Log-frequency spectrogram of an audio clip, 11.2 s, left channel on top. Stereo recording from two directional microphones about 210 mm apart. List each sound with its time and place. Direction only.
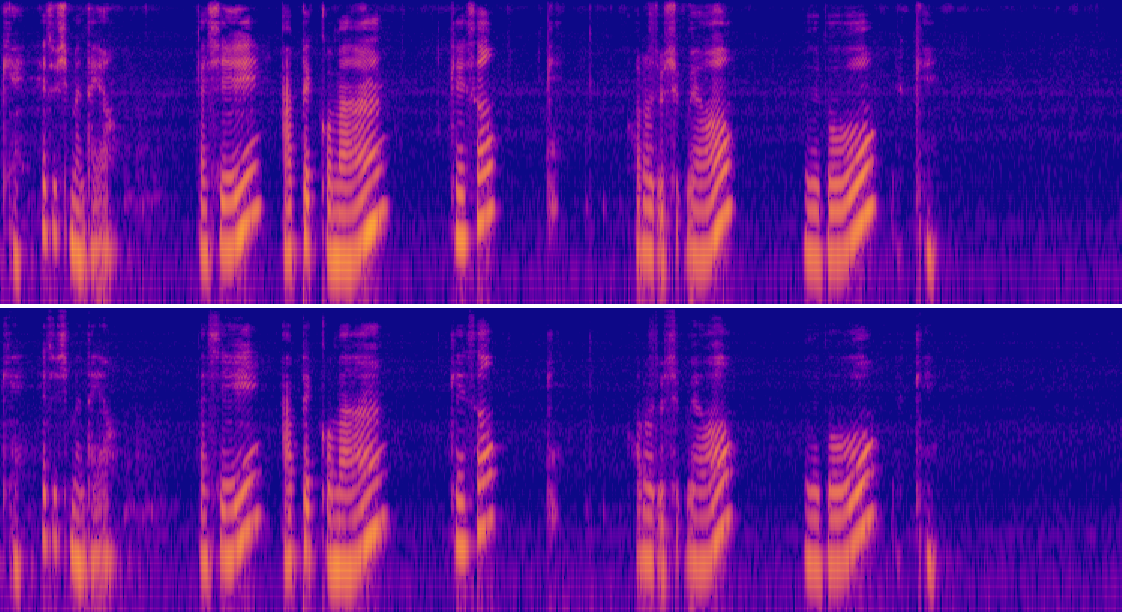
0.0 s speech: 35° left (ahead or behind)
6.3 s speech: 35° left (ahead or behind)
